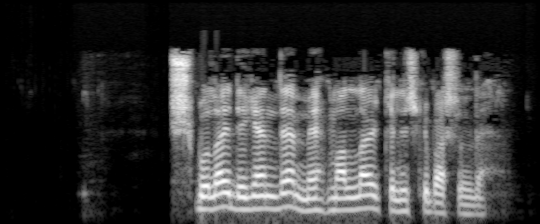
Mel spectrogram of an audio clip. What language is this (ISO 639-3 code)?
uig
